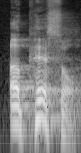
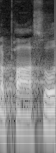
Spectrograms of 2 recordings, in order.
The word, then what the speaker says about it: epistle: Epistle sounds a lot like apostle, but it's not apostle. It's called epistle. Apostle spelled with an a. Epistle spelled with an e.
